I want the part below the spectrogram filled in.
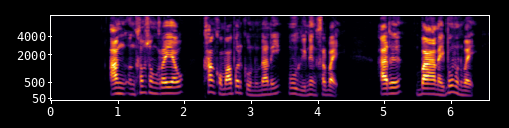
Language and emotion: Bodo, disgusted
